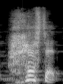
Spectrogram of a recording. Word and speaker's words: hesed: 慈爱就是 hesed，诚实呢就是 emet， hesed emet，就是这个音非常像的，它是一双的东西。这个 emet 也就是我们今天所讲的阿门的来源。我们祷告说阿门，阿门是什么？是希伯来文，阿门就是我刚才所讲的是真实的啊，是真话啊，这个很重要啊。那么这个 hesed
